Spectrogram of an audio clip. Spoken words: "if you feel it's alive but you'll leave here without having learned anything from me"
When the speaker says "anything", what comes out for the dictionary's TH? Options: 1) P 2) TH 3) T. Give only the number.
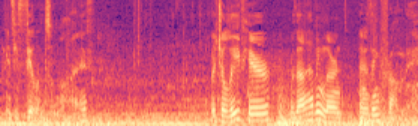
2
